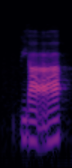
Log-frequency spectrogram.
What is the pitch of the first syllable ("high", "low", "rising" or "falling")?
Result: low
